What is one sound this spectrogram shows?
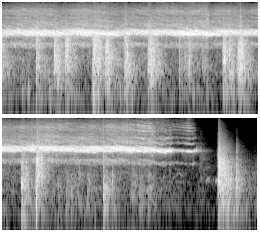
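Firecrackers pop and bang rapidly nearby.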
